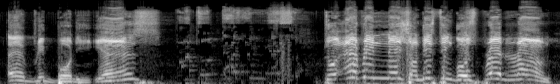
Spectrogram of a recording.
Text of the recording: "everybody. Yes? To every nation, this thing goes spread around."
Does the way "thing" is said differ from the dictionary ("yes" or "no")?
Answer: yes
